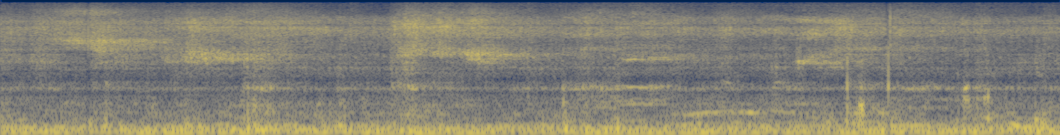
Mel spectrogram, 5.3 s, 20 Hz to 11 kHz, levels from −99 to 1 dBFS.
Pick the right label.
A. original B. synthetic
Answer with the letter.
B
